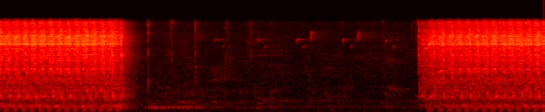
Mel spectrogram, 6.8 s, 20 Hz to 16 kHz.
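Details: Gilera DNA 125 scooter after fuel system and carb cleaning, retried after the spark plug, bent at the top, may not have been seated in its boot: starter whirs about 1.5 seconds, stops, spins again, never fires; cranks, no start; spark not yet checked.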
